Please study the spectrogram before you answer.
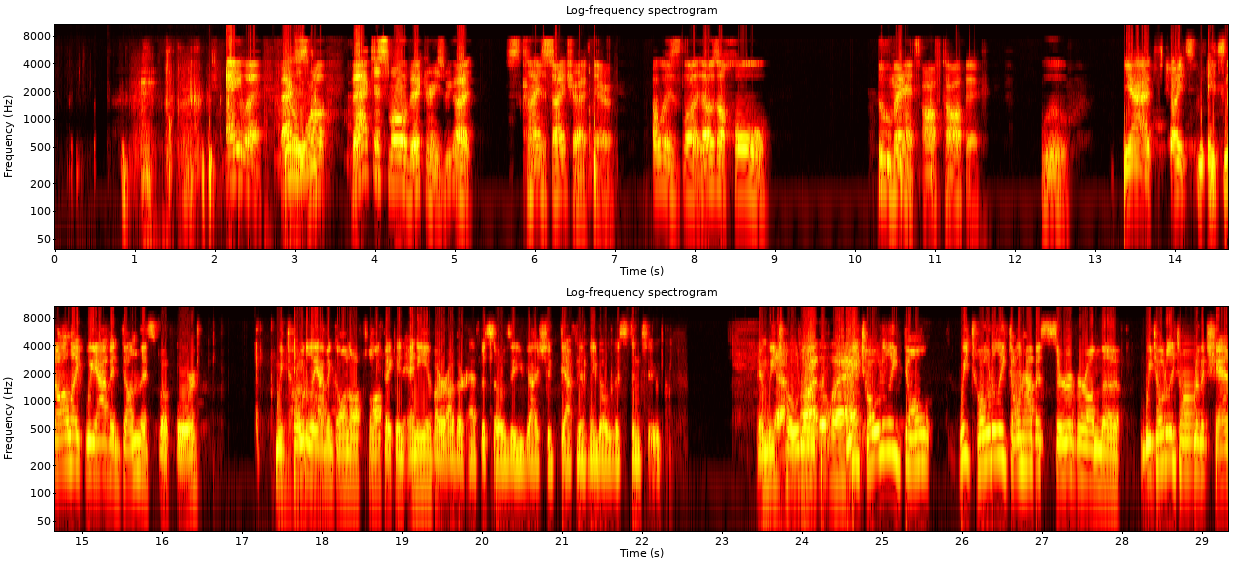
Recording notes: Audio was being weird, wasn't doing that in testing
